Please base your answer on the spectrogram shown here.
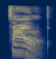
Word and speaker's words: child: Dibacanya bukan chill ya, tapi child. Oke, dibacanya itu child, Teman-teman.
